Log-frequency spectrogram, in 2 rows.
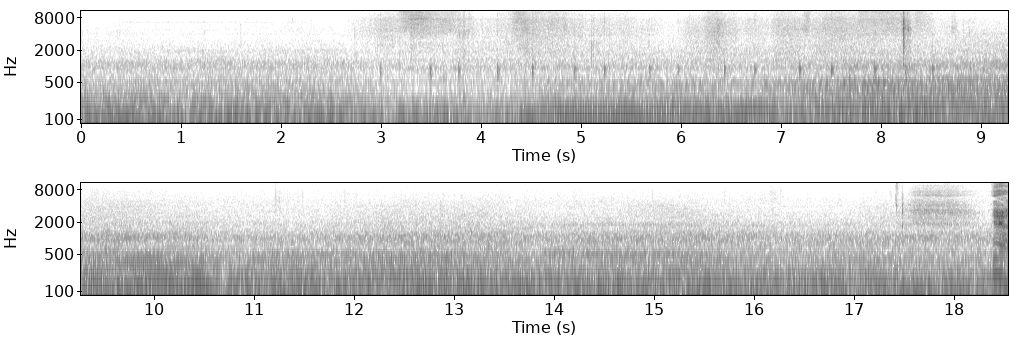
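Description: A 2024 Chevy Colorado ZR2 truck accelerates on a main road at light to moderate throttle, a low engine rumble rising and shifting in pitch under constant road and cabin noise.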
